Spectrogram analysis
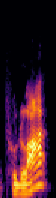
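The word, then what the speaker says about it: Poulat: Oh, yeah, that's uh was it Cedric as in Poulot? I think that's how you say it. P O U L A T.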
